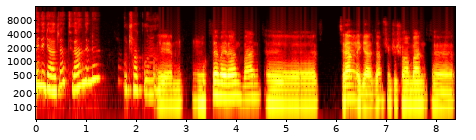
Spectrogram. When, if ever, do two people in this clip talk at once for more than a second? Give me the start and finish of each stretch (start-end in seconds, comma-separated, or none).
none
